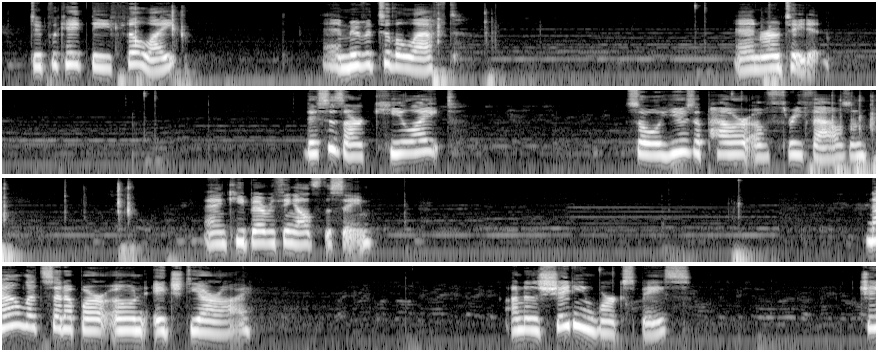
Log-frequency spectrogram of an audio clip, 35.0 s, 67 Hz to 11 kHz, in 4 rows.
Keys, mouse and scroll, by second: 1.1 shift+d, 4.3 g, 7.6 r, 18.5 KP_0, 21.4-24.7 middle drag, 24.7 KP_1, 25.2-29.5 scroll down 2, 32.7 click.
